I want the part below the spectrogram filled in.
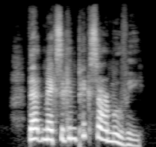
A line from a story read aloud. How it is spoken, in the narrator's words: exclaimed Natalie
